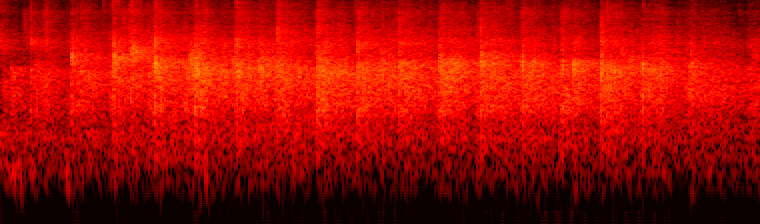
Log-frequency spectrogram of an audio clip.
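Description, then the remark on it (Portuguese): An audience breaks into sustained applause for the Lord during a sermon, many hands clapping in a dense, steady wash that holds at an even level for several seconds, without any voices over it. “Pode dar mais um aplauso ao Senhor aí?”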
